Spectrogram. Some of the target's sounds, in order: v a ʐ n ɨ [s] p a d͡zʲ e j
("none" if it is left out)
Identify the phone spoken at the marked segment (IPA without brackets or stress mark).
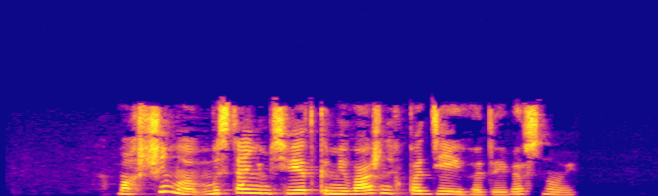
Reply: x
